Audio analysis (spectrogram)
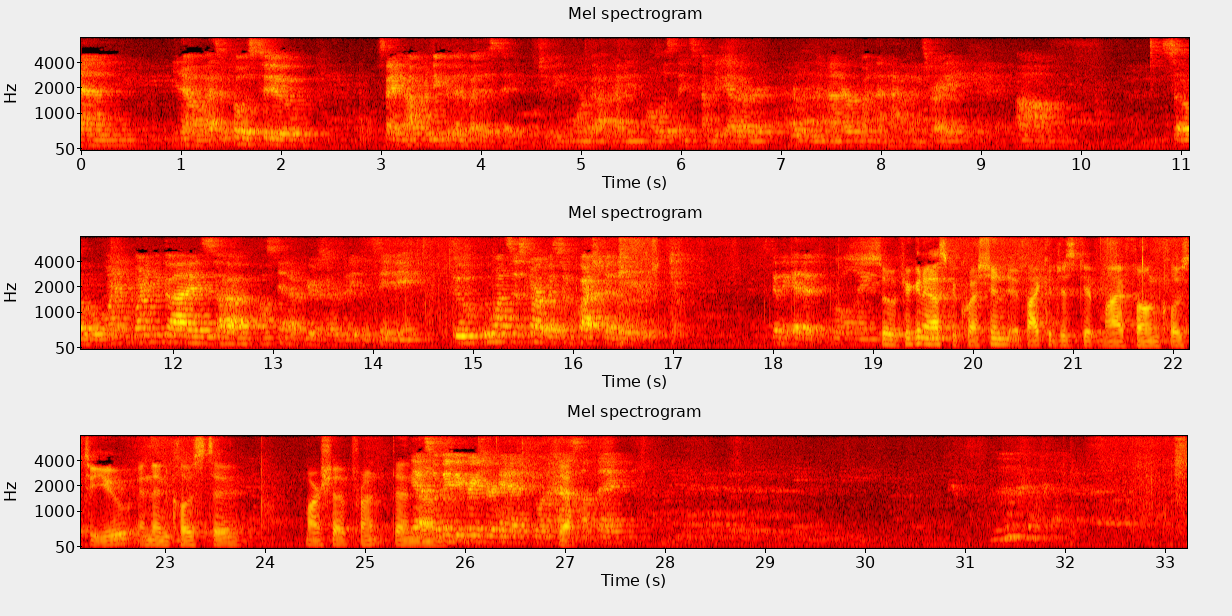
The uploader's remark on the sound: In this episode I was onsite at the Virginia Revolution Sportsplex in Leesburg, Virginia for the Future Tribe ID Clinic. I recorded the three question and answer sessions with the prospects and coaches.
